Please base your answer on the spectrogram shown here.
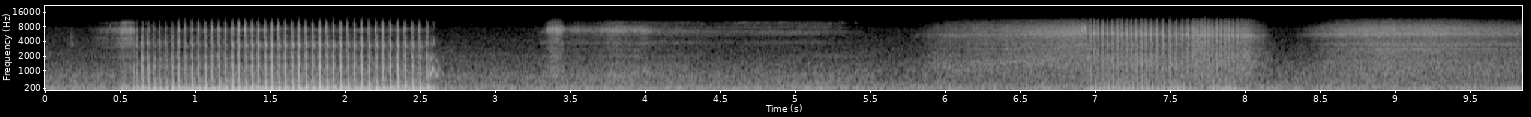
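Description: Loud, rattling snore on the in-breath, then a quieter one about five seconds later, with soft breathing between; sleep snoring.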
